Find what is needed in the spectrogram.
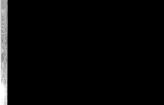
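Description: Digital silence between two spoken phrases, with the tail of the preceding word fading out right at the start.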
